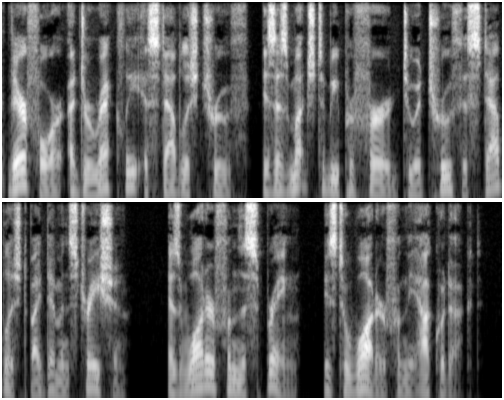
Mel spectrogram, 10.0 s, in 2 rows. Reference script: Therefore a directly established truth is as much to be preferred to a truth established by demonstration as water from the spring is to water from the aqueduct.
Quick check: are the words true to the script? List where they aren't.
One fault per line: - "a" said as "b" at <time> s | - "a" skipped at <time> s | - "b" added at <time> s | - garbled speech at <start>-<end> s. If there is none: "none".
none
